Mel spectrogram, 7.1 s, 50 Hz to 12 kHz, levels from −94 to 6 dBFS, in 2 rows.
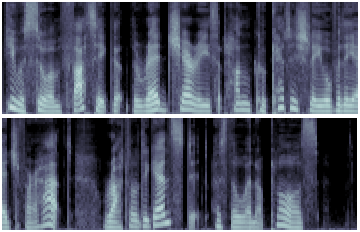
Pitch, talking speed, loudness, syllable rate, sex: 185 Hz, 200 wpm, -21 LUFS, 5.8 syllables/s, female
